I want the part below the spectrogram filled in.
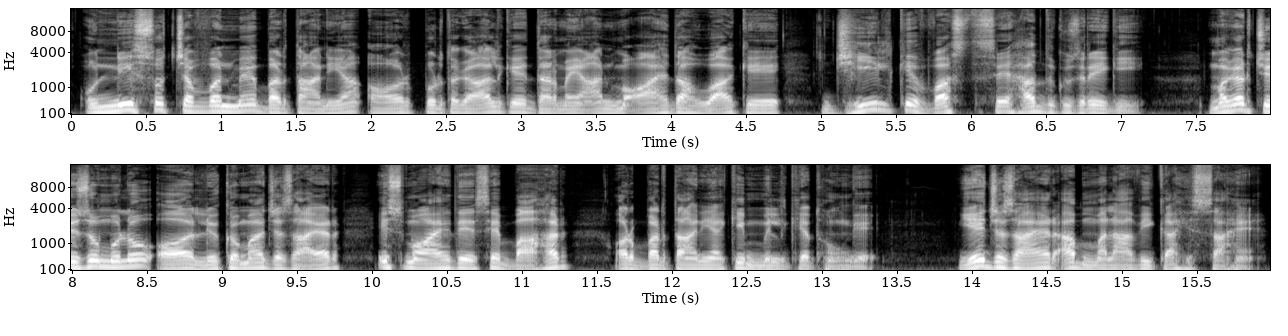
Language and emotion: Urdu, neutral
